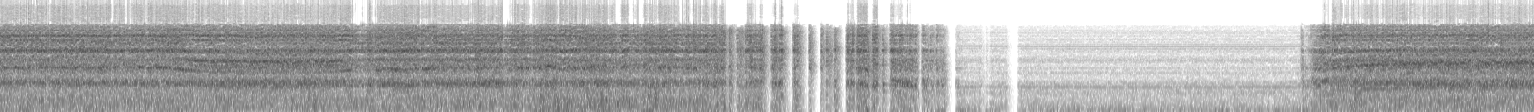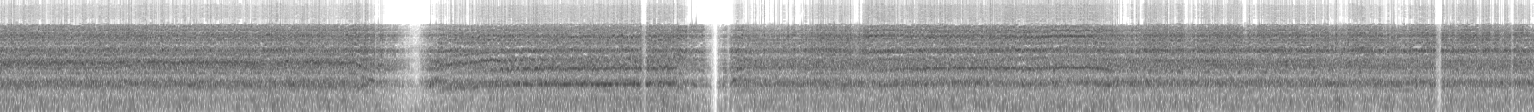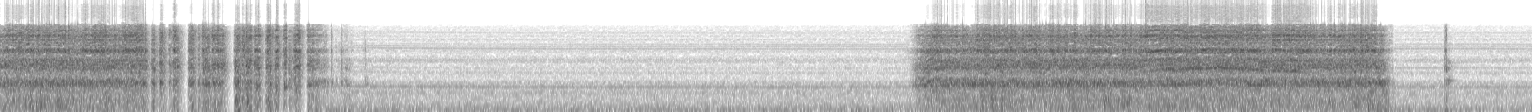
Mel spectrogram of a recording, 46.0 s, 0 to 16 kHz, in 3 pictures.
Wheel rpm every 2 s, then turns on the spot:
230, 220, 230, 230, 140, 0, 30, 190, 200, 150, 180, 160, 210, 220, 200, 190, 150, 10, 0, 30, 190, 210, 40.
none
